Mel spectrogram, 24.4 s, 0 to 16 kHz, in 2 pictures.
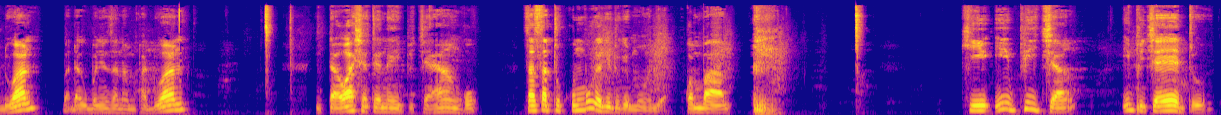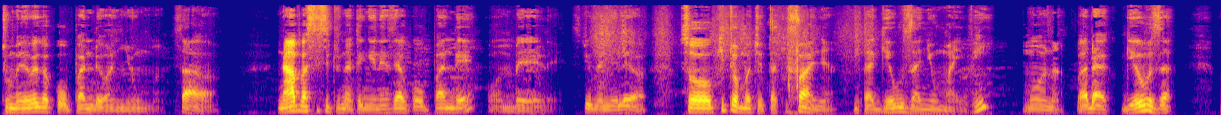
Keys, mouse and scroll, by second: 0.3 scroll down 4, 2.1-4.3 shift+middle drag, 4.3 click, 4.9 scroll up 2, 5.5 scroll down 2, 11.4-11.9 drag, 11.9-13.9 scroll up 4, 13.9-14.7 scroll down 2, 14.9-17.9 scroll down 2, 20.2 ctrl+KP_1, 21.6-22.0 scroll up 2, 22.3-23.5 scroll up 3, 24.2-24.4 scroll down 4.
